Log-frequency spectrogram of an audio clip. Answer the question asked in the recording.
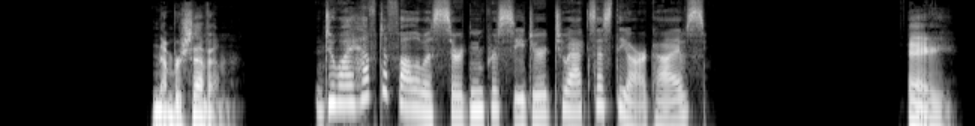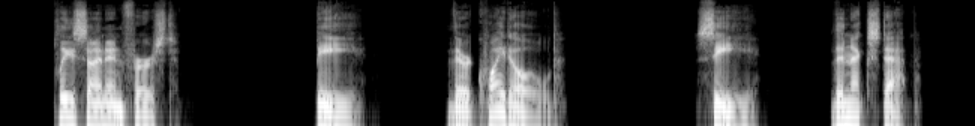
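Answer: A: Please sign in first.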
